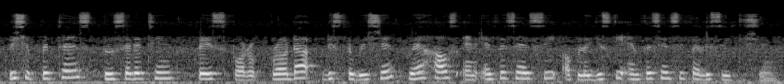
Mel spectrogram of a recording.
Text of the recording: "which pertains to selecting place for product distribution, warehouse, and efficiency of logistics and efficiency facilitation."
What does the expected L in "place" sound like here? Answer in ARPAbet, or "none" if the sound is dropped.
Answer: none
